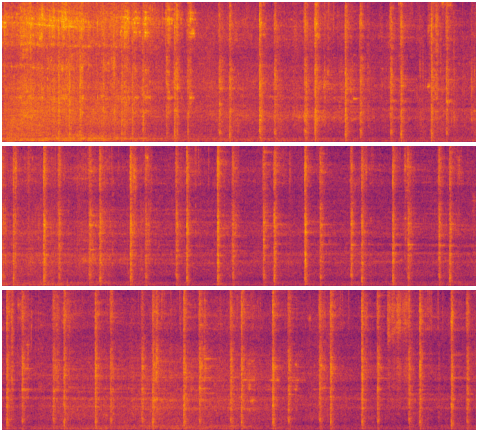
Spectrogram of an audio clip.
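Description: A freight train passing close by. The locomotive's steady hum is loudest in the first couple of seconds, then the long line of loaded container wagons rolls past with a regular clickety-clack of wheels over the rail joints.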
